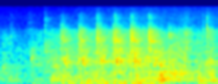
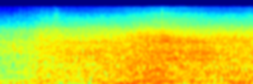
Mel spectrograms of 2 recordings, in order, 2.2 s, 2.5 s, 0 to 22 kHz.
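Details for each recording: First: Honda Click 125i scooter hard to start and won't rev, bogging on throttle: starter churns in quick pulses, about six a second, but engine never catches; clogged fuel injector. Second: Honda Click 125i scooter, previously hard-starting and bogging on throttle, after cleaning and reset: engine picks up cleanly and drops back evenly through several blips with no stumble; normal revving.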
